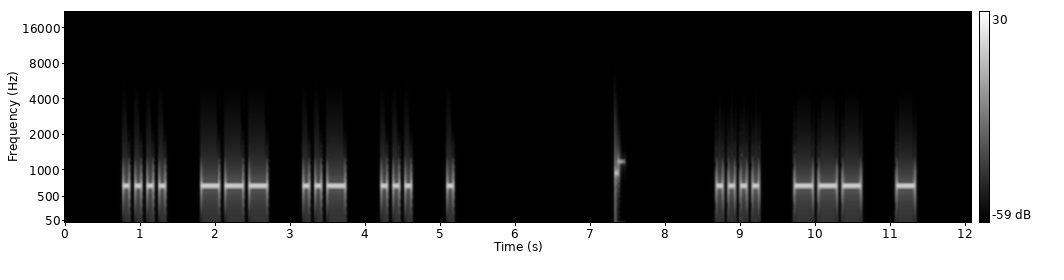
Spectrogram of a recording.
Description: Morse code, heard as a keyed tone, about 16 wpm, spaced as for 11 wpm, 700 Hz. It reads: HOUSE HOT
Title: 2x Character Spacing - Top 300 Words - 15wpm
